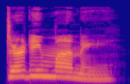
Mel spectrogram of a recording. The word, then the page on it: dirty money: American English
